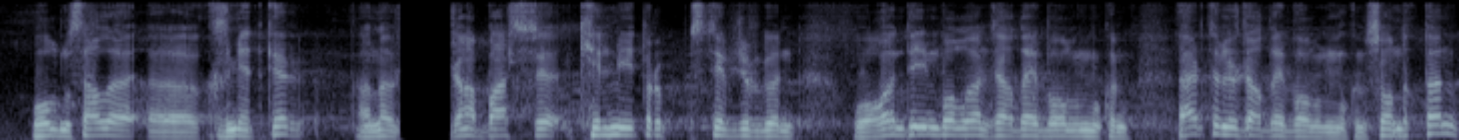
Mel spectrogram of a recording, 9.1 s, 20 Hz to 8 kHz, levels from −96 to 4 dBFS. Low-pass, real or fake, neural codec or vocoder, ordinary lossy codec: 7.2 kHz; fake; codec, 16 kHz in and 24 kHz out, 2.2 kbps, FireRedTTS-2 codec; none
